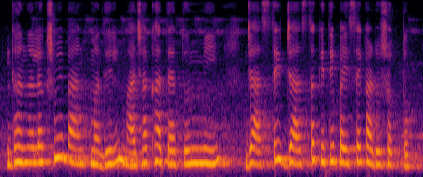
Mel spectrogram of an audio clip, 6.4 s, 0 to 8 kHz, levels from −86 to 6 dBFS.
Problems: constant background noise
